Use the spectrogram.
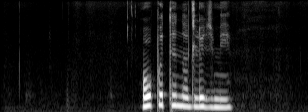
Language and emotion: Russian, neutral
